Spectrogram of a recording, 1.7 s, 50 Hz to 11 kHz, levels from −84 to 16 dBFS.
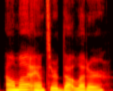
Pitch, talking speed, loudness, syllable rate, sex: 225 Hz, 140 wpm, -15 LUFS, 5.6 syllables/s, female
